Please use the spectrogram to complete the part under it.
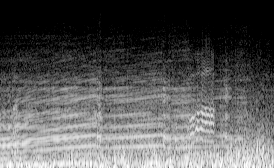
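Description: A close, loud electric scooter exhaust revs and climbs in pitch, shifting several times as it accelerates.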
